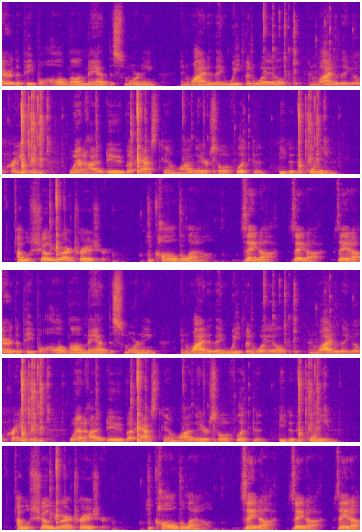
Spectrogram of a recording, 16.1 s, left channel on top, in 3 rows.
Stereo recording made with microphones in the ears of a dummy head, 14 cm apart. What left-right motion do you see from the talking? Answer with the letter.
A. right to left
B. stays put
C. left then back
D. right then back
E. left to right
C.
